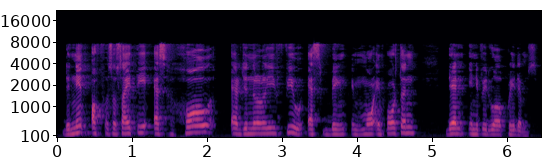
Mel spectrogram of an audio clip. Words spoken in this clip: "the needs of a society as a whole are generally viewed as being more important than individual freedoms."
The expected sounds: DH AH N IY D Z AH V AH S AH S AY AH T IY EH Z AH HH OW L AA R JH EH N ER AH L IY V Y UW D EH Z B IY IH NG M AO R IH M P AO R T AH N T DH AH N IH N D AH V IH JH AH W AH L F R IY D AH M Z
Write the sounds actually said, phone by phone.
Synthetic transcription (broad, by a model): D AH N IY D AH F S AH S AY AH T IY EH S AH HH OW L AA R JH EH N ER AH L IY F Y UW EH S B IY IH NG M AO R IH M P AO R T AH N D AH N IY N D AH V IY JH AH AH L F R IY D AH M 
